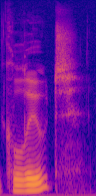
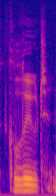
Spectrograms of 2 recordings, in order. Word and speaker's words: Glut: Uh, we, I have a few interview clips from an interview with Don Glute. And I do want to apologize to Don for uh, pronouncing his name in this episode incorrectly. It's Glute, not Glut.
